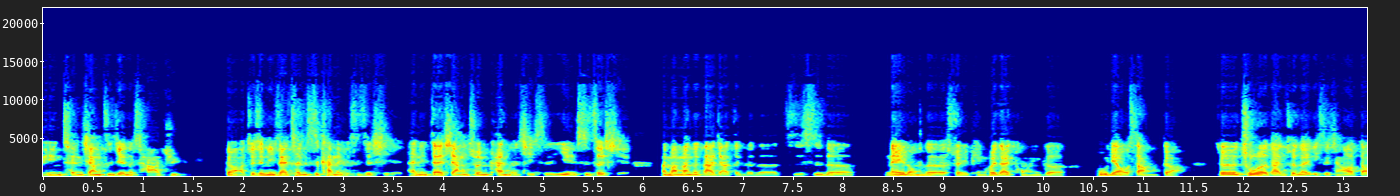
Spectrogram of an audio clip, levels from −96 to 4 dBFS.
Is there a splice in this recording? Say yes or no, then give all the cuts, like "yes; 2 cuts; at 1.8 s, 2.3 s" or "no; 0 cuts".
no; 0 cuts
